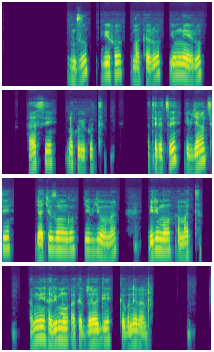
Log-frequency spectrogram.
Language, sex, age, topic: Kinyarwanda, female, 25-35, finance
